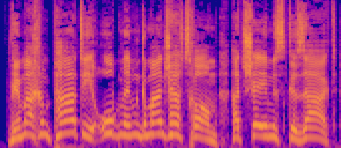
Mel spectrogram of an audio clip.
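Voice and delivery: high, loud joyful yell; exuberant shout. Acted. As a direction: call the party out with glee. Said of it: "schrie Dean ausgelassen".

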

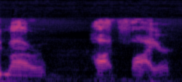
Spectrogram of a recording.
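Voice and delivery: low, soft taunt of the name; menacing promo murmur. Acted. Wrestler taunting Myron Reed, low quiet menace.

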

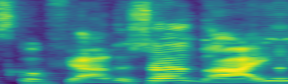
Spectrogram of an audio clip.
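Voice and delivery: ordinary delivery

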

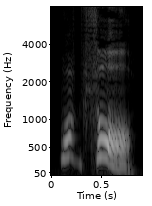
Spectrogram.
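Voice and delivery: loud, high angry outburst. A narrator's reading. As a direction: fling it back in protest. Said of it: "said Harry angrily".

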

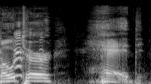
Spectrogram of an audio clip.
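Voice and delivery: [name] drawn out slowly and loud; slow, deliberate pronunciation. Shown as a demonstration. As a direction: [name] spelled out syllable by syllable. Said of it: "it's just like [name]".

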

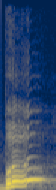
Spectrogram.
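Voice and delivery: loud high booing sound; mock crowd booing. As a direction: boo like a disappointed crowd. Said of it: "And the class went".

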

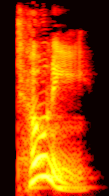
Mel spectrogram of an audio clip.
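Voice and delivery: loud interrupting shout; barked name. A narrator's reading. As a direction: bark the name over his rant. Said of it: "Rhodey barked through his rant".

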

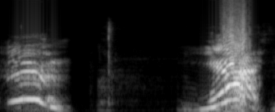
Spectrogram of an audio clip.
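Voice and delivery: high, loud and slow, cheering the order; hyped-up approval. Retold or imitated. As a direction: hype up the customer. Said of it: "She goes".

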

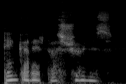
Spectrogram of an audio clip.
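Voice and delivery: soft, soothing murmur; hushed, comforting suggestion; quiet inner voice. A narrator's reading. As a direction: gently coax from inside the head. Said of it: "Wieder hörte sie die leise Stimme".

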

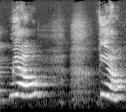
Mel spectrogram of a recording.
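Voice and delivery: high mock cat meows; dad meowing. Dad meowing at strangers looking for their cat, high mock meows. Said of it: "He's like".

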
